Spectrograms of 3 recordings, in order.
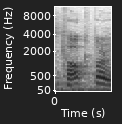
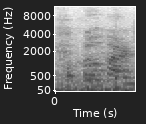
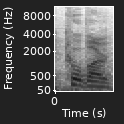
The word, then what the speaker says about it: Cockburn: Is this Cockburn Street? That's right. Yeah. Coburn. Sorry, Coburn. It's spelled Cockburn. It's Cockburn. So this is Coburn Street. Yep. Coburn, which is spelt quite differently from how you would say it.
